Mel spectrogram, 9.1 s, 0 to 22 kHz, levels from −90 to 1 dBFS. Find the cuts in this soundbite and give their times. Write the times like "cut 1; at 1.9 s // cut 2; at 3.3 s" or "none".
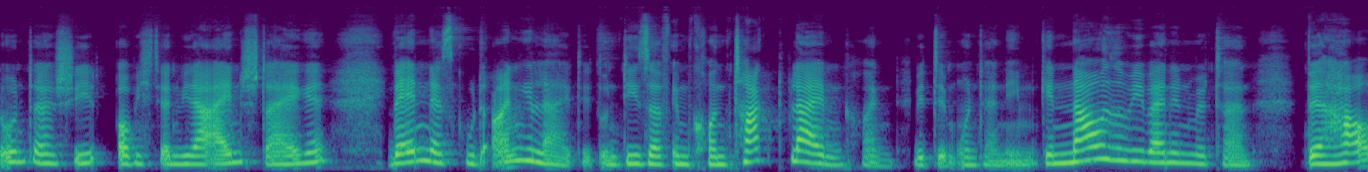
cut 1; at 2.6 s // cut 2; at 4.0 s // cut 3; at 4.4 s // cut 4; at 6.0 s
